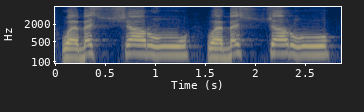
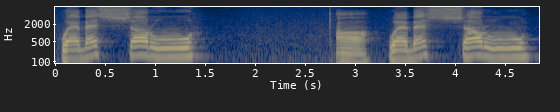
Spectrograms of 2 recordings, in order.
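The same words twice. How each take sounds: First: وبشروا with a push of stress on the doubled sh; pushed shin. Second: وبشروا recited slowly with an even, doubled sh; doubled shin. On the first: Teacher mimicking a common mistake, jolted doubled shin in وبشروا. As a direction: punch into the sh of وبشروا. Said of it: "بيعمل دفع ونبرة عند الشين". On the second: Teacher giving the example, even doubled shin in وبشروا. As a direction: hold the doubled sh of وبشروا smoothly. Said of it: "شين مشددة أهي". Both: Shown as a demonstration.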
